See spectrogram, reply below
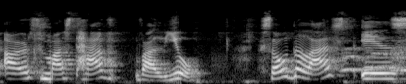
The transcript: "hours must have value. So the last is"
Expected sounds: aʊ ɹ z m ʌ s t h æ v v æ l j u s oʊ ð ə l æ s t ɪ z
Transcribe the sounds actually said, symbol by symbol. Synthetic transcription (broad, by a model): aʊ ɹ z m ʌ s t h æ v v æ l j u s oʊ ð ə l æ s t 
